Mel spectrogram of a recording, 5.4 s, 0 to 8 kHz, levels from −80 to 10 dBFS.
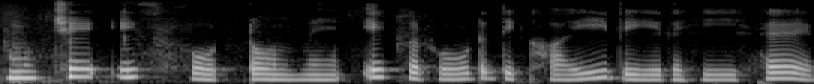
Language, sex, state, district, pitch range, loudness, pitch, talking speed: Hindi, female, Madhya Pradesh, Katni, 175-230 Hz, -20 LUFS, 190 Hz, 110 wpm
